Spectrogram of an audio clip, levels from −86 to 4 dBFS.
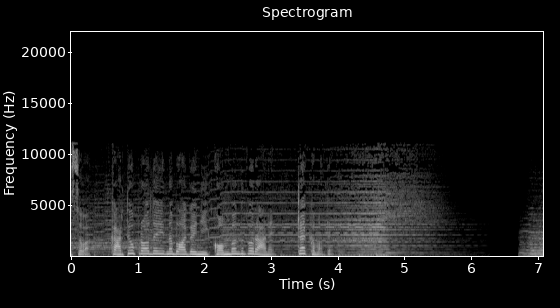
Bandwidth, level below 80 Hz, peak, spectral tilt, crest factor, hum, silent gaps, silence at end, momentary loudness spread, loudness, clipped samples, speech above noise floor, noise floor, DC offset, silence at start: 11.5 kHz; -58 dBFS; -10 dBFS; -4.5 dB/octave; 18 dB; none; 6.28-6.71 s; 0 s; 16 LU; -28 LUFS; under 0.1%; 42 dB; -69 dBFS; under 0.1%; 0 s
